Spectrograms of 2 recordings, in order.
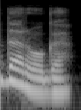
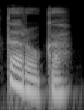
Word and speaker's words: дорога: Автор имел в виду слово «дорога». Как ни старались, немцы не могли произнести его правильно. У них всегда получался такой вариант, как «тарока».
